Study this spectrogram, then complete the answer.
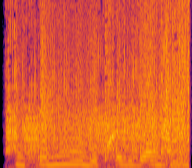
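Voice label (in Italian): "e già rido", Italian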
